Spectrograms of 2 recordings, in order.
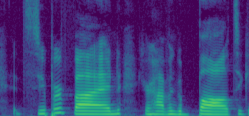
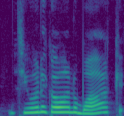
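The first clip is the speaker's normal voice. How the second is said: higher, fast casual question; lightly voiced cute guy asking; boy asking; 7 semitones higher, faster than usual. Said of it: "And then he's like".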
